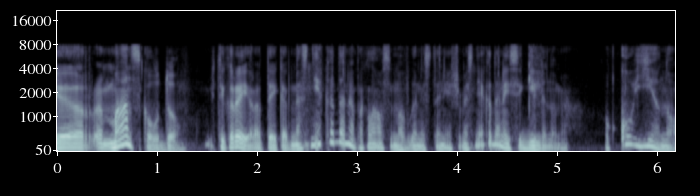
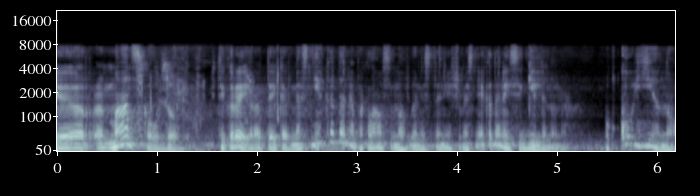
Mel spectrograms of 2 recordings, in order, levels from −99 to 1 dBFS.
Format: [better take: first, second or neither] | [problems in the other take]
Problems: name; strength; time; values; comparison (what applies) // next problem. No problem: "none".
first | background sound (Frog); 17 dB below the speech // room echo; dies away in 0.8 s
